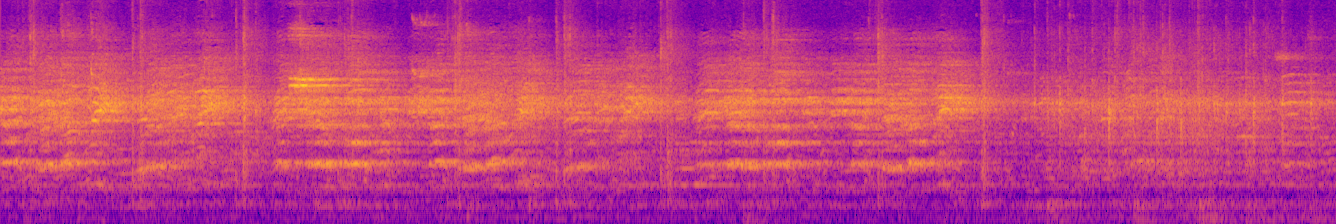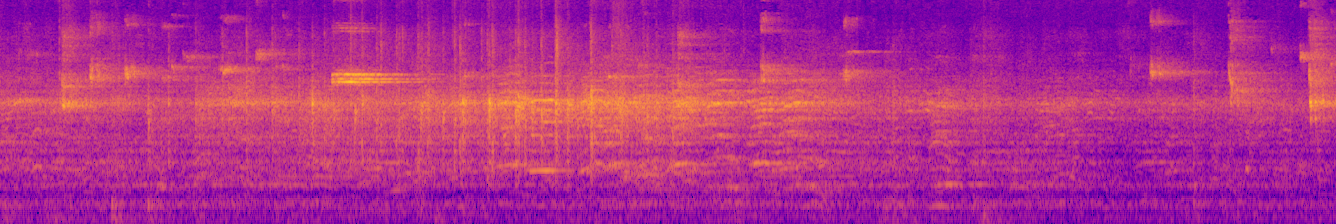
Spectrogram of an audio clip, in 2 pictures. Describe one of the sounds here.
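Crowd voices chatter and call out in a large echoing gym.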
